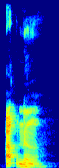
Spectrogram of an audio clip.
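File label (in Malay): "akne", Malay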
